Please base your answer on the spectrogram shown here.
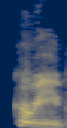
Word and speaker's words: Carib: Carib is how I pronounce it.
